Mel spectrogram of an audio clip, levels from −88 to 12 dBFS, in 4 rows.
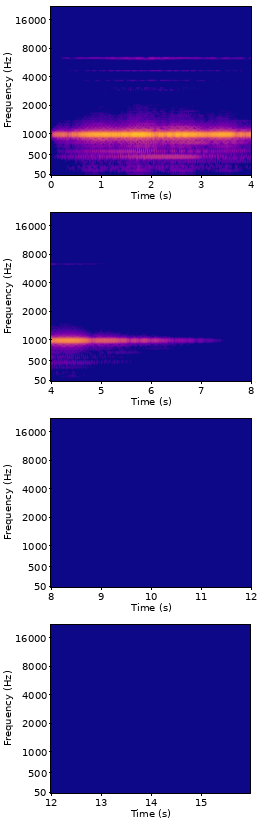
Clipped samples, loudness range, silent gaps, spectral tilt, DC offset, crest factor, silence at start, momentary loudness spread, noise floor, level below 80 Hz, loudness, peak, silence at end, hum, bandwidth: under 0.1%; 15 LU; none; -2.5 dB/octave; under 0.1%; 16 dB; 0.05 s; 16 LU; under -90 dBFS; under -90 dBFS; -11 LUFS; -2 dBFS; 10.7 s; none; 6.6 kHz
